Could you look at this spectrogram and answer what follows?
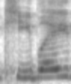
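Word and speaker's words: χ-blade: Which I need to call it the X Keyblade, only because if I keep saying Keyblade, even though that's how it's pronounced, I'm worried people will think I'm talking about, like, K-E-Y.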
